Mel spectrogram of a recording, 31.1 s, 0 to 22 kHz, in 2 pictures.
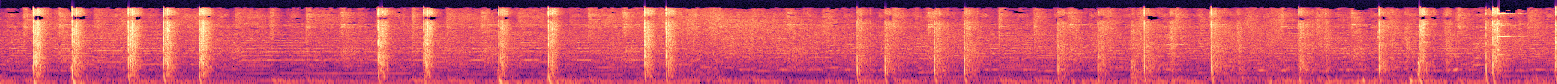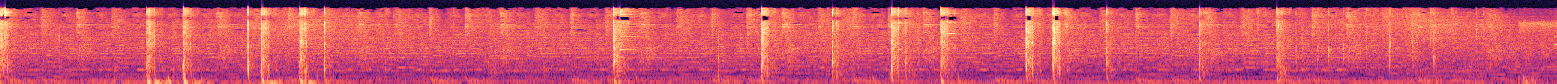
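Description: Pistol shots from 9 mm single-stack handguns fired in quick strings of sharp cracks with short pauses between them, over background music. The loudest run of shots comes a little past halfway.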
